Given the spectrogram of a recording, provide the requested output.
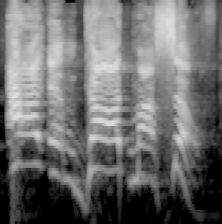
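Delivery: slow, loud, mocking shout of the sinner. Preacher mimics a sinner shouting he is God. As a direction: belt it out like a proud sinner.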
